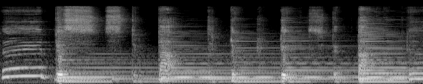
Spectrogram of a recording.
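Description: Acoustic guitar strummed slowly in a half-time pattern, about five chord strokes left ringing between them, as for a song's final chorus.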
